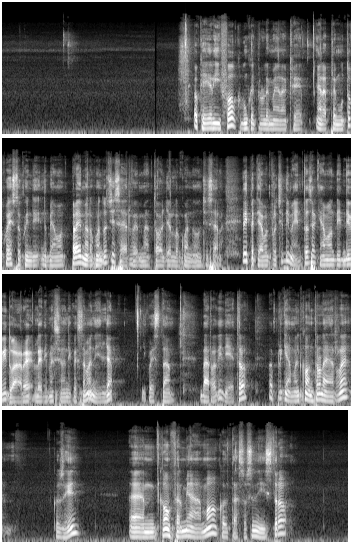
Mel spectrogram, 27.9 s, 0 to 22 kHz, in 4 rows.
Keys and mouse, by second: 20.2 ctrl+r.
